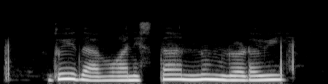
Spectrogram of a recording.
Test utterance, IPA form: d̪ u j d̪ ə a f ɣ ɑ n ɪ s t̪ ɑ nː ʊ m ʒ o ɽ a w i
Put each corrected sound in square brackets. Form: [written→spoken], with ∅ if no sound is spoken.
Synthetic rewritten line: d̪ u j d̪ ə a f ɣ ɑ n ɪ s t̪ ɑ nː [ʊ→u] m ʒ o ɽ a w i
